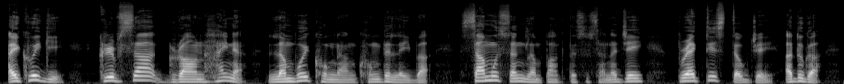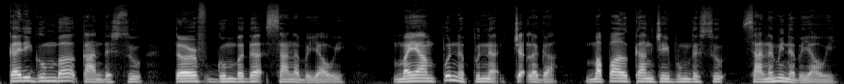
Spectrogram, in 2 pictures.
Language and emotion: Manipuri, neutral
